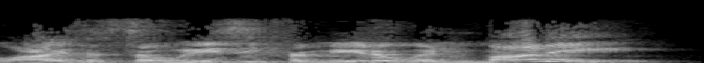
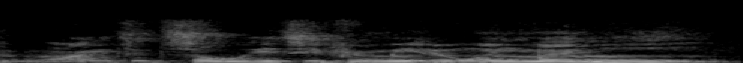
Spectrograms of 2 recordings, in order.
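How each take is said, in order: First: It sounds curious and pleasantly surprised. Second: It sounds doubtful and questioning. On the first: The speaker accepts the win and wonders why. "you're being curious about" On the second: The speaker doubts the win is real. "are you doubting that?"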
